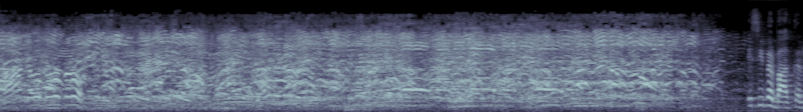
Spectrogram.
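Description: A large crowd of men shouts and chants loudly outdoors.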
